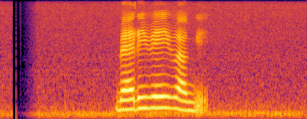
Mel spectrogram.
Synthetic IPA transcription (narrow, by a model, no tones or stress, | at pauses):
bæɾiʋeiʋaŋɡḛ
